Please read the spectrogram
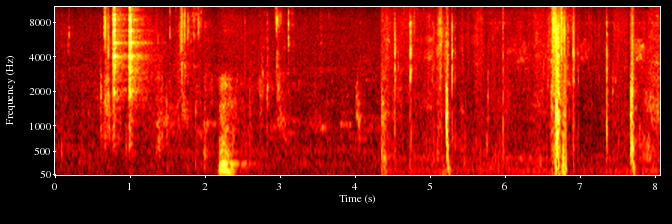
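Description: Close-up eating sounds: chewing, with several sharp clicks of a metal spoon against a ceramic bowl, and a short falling hummed "mm" about two seconds in.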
